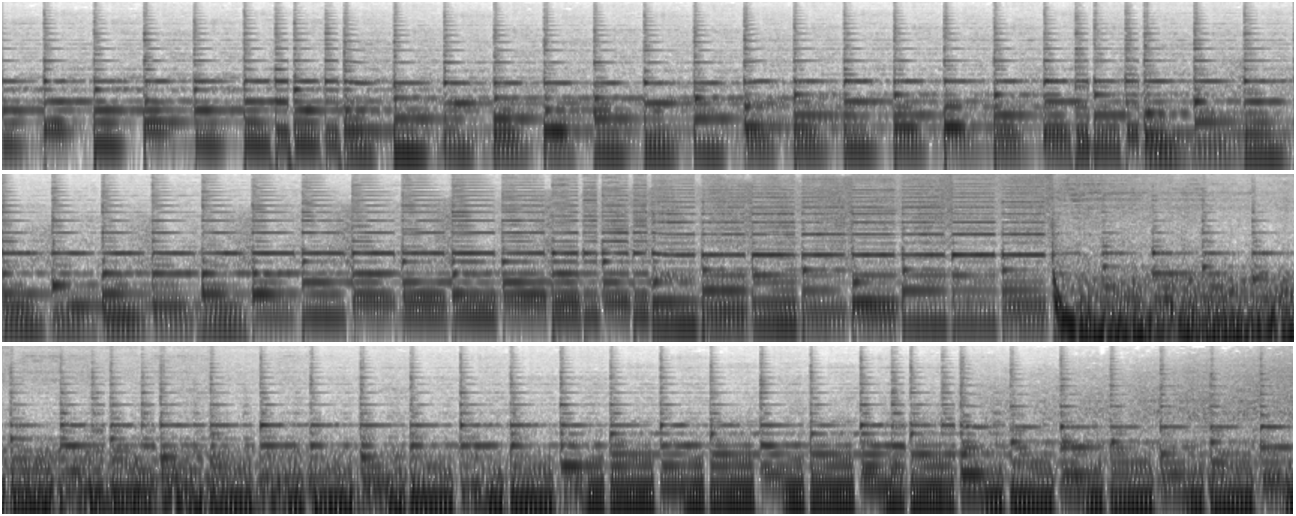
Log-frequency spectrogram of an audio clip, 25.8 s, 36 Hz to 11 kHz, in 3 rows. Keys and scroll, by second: 3.2 ctrl+-, 3.9 Return, 4.4 ctrl+space, 9.3 ctrl+=, 10.9 space, 14.3 3, 14.9 Return, 16.5 2, 17.0 Return, 18.4 ctrl+0, 20.5 n, 21.7 ctrl+space, 22.5 z.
